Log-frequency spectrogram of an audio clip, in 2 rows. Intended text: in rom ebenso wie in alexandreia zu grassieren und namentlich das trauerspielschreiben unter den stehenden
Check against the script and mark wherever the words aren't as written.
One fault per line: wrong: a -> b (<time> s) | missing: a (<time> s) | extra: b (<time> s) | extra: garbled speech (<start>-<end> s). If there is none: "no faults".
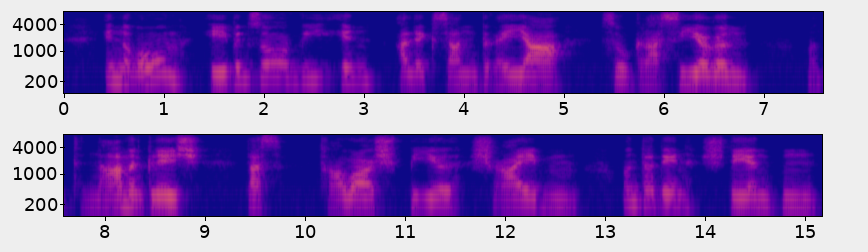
no faults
